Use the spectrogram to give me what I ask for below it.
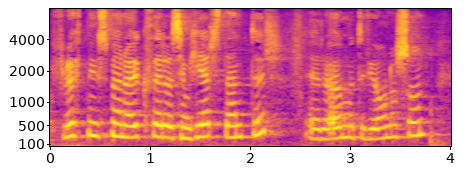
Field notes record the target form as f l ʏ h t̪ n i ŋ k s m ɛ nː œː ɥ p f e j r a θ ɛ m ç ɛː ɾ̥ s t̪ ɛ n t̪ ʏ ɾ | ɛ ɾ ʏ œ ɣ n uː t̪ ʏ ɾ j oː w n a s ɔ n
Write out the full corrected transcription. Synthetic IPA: f l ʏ h t̪ n i ŋ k s m ɛ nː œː ɥ k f e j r a s ɛ m ç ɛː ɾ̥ s t̪ ɛ n t̪ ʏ ɾ | ɛ ɾ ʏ œ ɣ m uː t̪ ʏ ɾ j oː w n a s ɔ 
